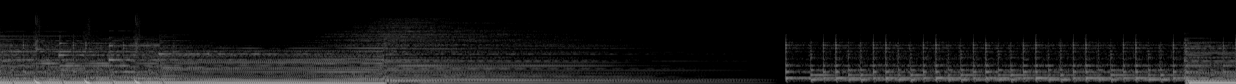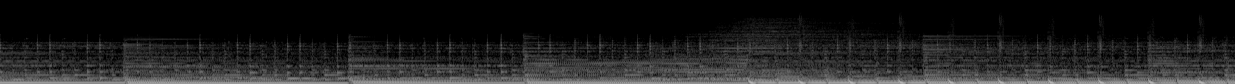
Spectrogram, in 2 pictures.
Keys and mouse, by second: 0.8 ctrl+b, 5.0 Tab, 6.0 Tab, 6.4 middle click, 7.1 alt+e, 11.2 middle click, 12.0 middle click, 12.4 shift+middle click, 12.9 middle click, 13.4 shift+middle click, 14.4 3, 14.7 click, 15.4 i, 17.4 r, 18.6 e, 20.4 shift+middle click, 20.8 click, 21.4 shift+click, 21.9 click, 22.5 i.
